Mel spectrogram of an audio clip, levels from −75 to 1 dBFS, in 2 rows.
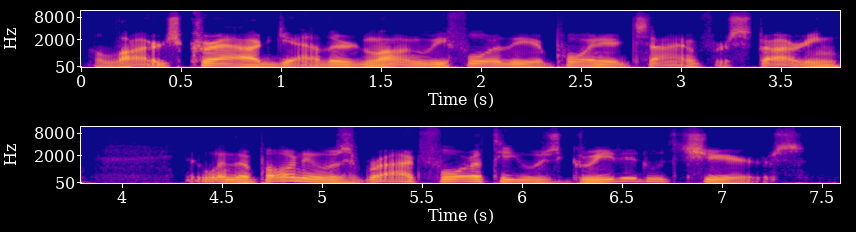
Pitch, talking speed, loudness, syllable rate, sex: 110 Hz, 180 wpm, -20 LUFS, 4.8 syllables/s, male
